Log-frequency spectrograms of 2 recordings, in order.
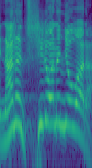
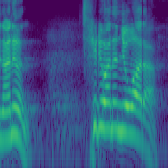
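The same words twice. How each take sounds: First: High, loud declaration of God's word; booming proclamation. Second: Loud call-and-response recital; congregation repeats. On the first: Acted. Preacher booming God's words to the congregation. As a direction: proclaim it like God speaking. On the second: Shown as a demonstration. Preacher leading the congregation in unison recital. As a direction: lead the crowd in reciting the verse. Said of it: "다 같이".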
